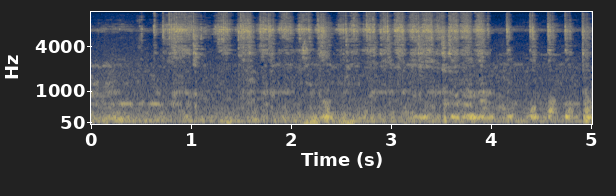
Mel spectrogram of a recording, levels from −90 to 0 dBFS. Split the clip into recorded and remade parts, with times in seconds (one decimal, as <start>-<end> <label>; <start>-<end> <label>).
0.0-5.0 recorded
